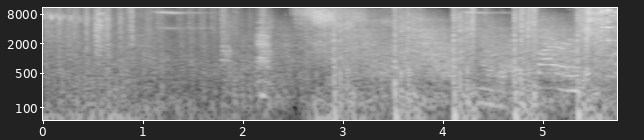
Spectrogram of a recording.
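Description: Rapid automatic gunfire fills a match of Apex Legends Mobile, a close, loud barrage of fast bursts and sharp single cracks. Quick voice callouts sound over the shooting.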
